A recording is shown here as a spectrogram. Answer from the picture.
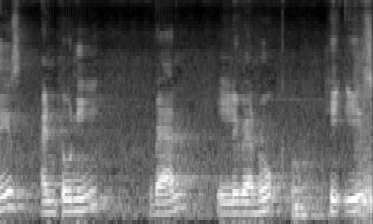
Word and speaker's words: Antony van Leeuwenhoek: Antony van Leeuwenhoek, pronunciation is Antony van Leeuwenhoek.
